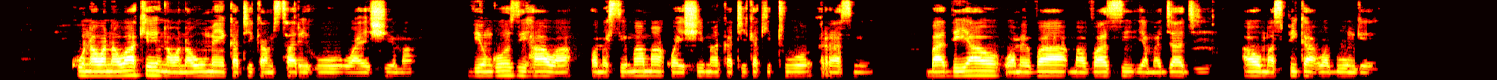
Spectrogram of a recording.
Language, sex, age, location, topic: Swahili, male, 18-24, Kisumu, government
